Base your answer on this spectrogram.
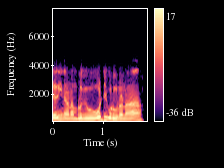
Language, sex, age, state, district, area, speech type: Tamil, male, 30-45, Tamil Nadu, Chengalpattu, rural, conversation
